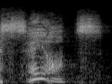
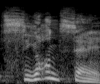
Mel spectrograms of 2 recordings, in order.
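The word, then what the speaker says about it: séance: A seance. No, I've been pronouncing it seiance.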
